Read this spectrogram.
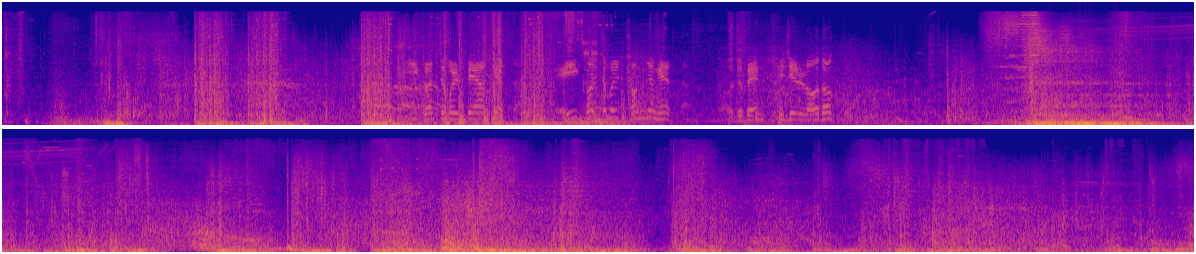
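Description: Gunfire rings out in rapid bursts.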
